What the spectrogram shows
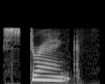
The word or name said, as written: strength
